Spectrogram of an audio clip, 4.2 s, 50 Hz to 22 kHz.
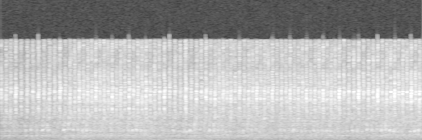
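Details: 2015 Vauxhall/Opel Corsa E 1.4 LDD petrol, a healthy reference car for a P0300/P0171 lean rough-idle case. It idles steady and low with an even beat, no hiss or stumble, once the PCV cap is refitted and the trims fall back.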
